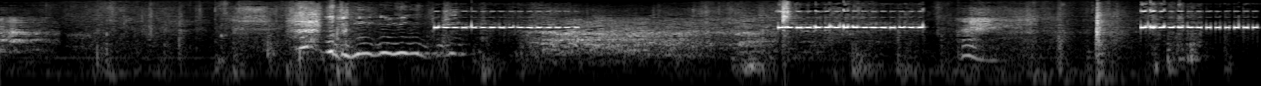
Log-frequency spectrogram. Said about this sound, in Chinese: 打我手机了，关机。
